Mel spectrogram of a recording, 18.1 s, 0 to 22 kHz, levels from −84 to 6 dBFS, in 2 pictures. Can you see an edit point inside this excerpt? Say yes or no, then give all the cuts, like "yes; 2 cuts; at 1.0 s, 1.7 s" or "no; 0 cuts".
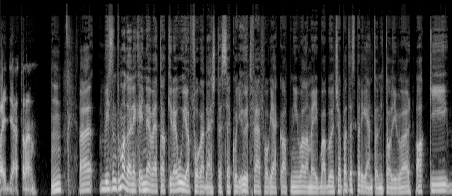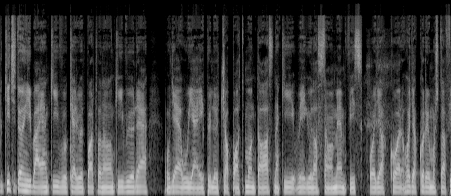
yes; 2 cuts; at 8.3 s, 16.3 s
